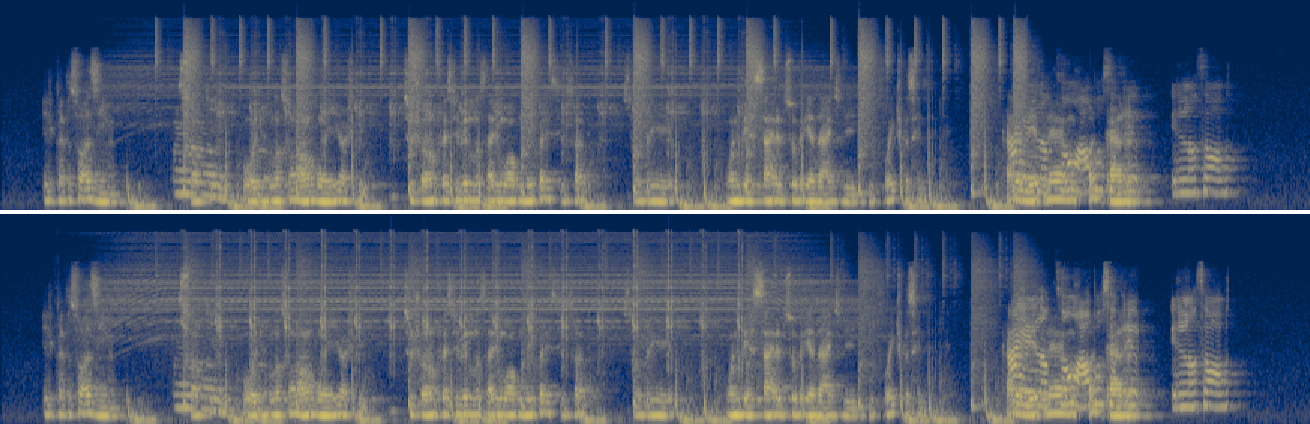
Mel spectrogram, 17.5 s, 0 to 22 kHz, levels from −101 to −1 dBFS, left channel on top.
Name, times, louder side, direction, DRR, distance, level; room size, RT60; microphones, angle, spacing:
voice 1, 0.6-1.6 2.4-4.9 5.4-7.9 8.3-9.1 9.7-12.4 13.4-15.2, equal, 5° right, 1.0 m, -30 dB
sound 1, 0.7-0.8 1.0-11.8, right 8 dB, 85° right, 3.4 m, -45 dB
sound 2, 1.7-2.1 2.4-3.6 3.9-4.4 4.7-5.1 5.4-6.6 6.9-7.4 7.7-8.1 8.4-9.6 9.9-10.4 10.7-11.1 11.4-12.6 12.9-13.7, left 2 dB, 50° left, 4.1 m, -37 dB
Human voice, 2.3-4.0, left 1 dB, 75° left, 2.9 m, -40 dB
voice 2, 13.4-15.2 15.6-16.4, right 5 dB, 65° right, 1.1 m, -31 dB
29.0 x 28.5 x 5.4 m
head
